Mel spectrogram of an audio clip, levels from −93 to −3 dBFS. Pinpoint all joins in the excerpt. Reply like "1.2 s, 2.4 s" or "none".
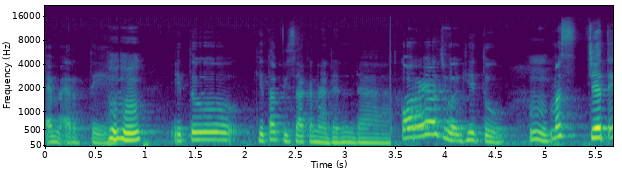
3.3 s

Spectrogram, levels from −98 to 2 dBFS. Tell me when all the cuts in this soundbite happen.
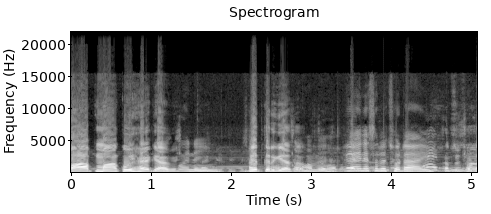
3.5 s

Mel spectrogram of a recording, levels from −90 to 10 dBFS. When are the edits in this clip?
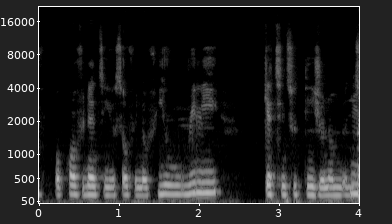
none

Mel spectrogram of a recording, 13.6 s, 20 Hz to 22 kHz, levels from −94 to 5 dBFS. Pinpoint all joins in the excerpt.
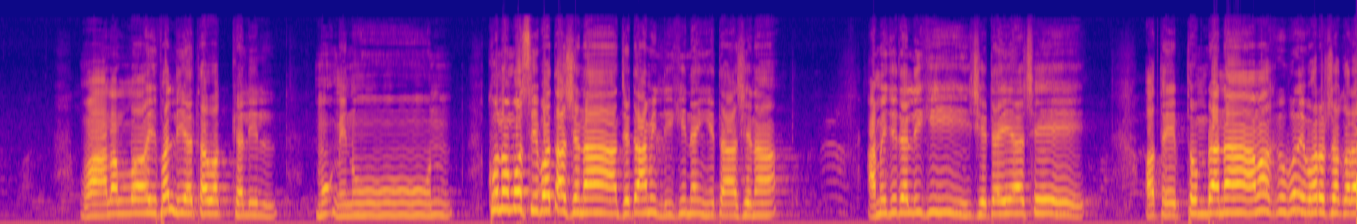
none

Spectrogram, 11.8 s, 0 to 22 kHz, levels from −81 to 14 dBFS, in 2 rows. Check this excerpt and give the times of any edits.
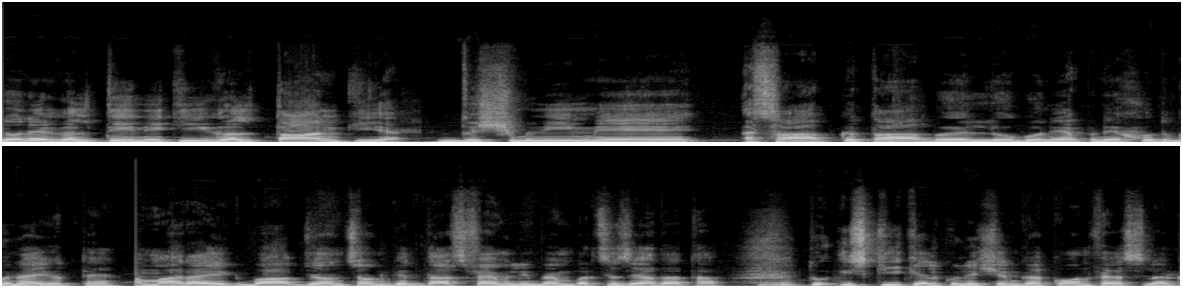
2.1 s, 6.5 s

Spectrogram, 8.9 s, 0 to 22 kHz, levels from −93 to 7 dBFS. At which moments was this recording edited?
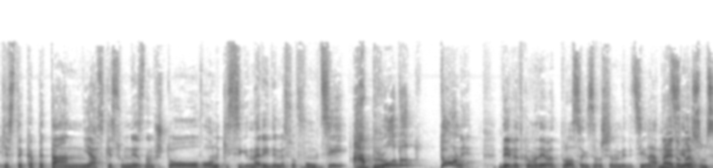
4.4 s, 6.1 s

